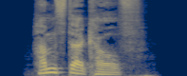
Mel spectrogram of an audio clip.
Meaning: panicked purchase in order to hoard provisions
- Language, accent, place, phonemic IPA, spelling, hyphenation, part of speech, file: German, Germany, Berlin, /ˈhamstɐˌkaʊ̯f/, Hamsterkauf, Hams‧ter‧kauf, noun, De-Hamsterkauf.ogg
